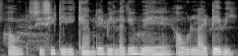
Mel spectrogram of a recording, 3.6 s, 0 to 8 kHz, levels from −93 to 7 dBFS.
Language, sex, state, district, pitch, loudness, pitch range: Hindi, male, Uttar Pradesh, Saharanpur, 120 Hz, -17 LUFS, 115-130 Hz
